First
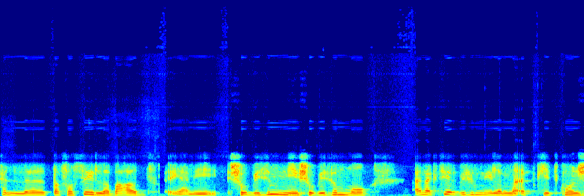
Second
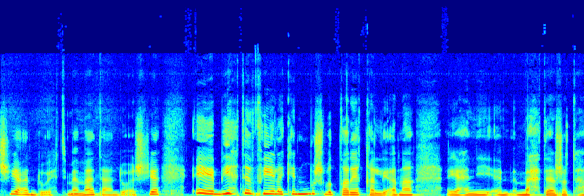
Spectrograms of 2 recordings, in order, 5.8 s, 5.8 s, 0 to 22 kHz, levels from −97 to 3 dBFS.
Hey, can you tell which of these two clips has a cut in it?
first; 1 cut; at 1.6 s

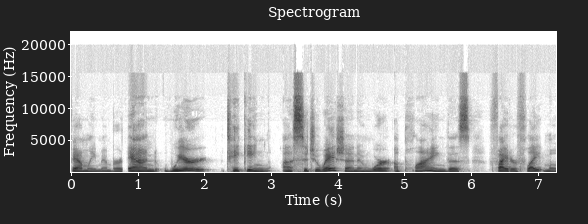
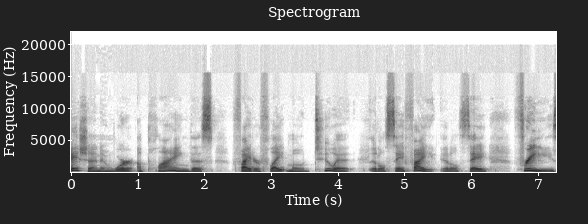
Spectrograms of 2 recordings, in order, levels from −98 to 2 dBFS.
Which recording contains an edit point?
second; 2 cuts; at 4.5 s, 5.5 s

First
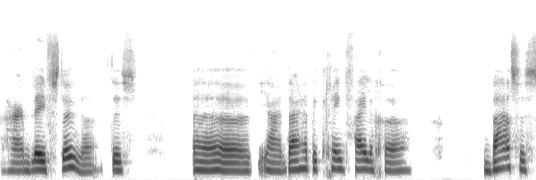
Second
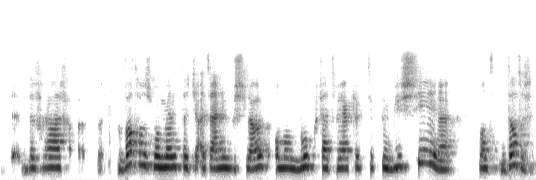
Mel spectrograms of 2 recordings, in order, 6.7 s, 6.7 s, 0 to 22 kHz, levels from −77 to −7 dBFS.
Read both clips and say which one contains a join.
first; 1 cut; at 3.1 s

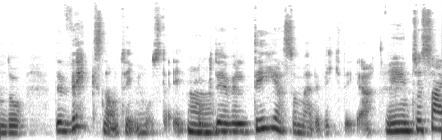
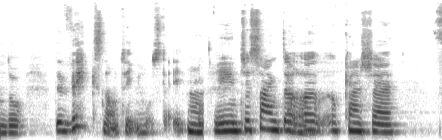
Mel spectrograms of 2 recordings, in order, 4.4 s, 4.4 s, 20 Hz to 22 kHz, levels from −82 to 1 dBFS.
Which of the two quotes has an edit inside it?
second; 1 cut; at 2.0 s

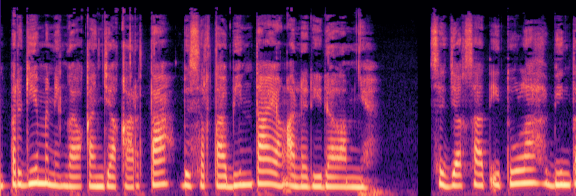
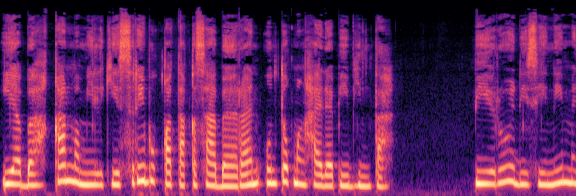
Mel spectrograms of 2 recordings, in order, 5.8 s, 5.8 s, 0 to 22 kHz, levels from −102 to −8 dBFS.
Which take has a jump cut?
second; 1 cut; at 4.6 s

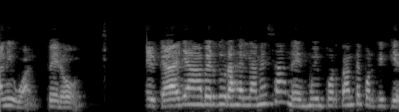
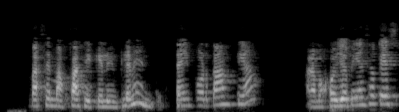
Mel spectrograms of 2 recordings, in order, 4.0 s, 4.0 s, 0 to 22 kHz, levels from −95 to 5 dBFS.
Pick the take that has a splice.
second; 1 cut; at 1.8 s

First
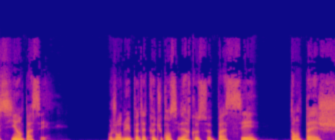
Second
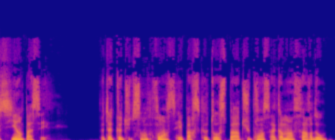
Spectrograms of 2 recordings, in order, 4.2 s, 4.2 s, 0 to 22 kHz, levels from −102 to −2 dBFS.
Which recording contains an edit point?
second; 2 cuts; at 1.1 s, 3.0 s

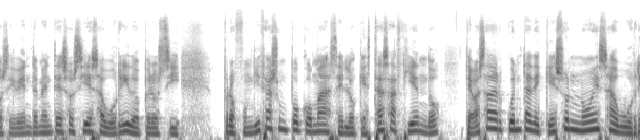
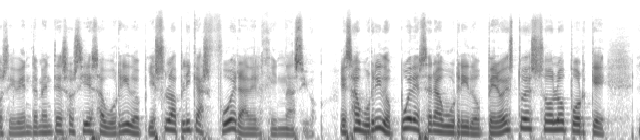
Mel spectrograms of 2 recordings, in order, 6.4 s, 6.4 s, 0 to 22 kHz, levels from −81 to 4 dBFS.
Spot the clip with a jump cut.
second; 2 cuts; at 1.4 s, 3.4 s

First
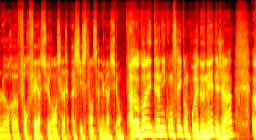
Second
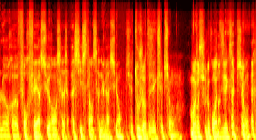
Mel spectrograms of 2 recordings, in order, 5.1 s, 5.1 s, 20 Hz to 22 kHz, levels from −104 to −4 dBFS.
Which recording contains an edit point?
second; 2 cuts; at 2.5 s, 3.9 s

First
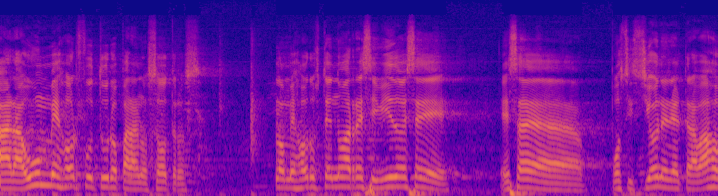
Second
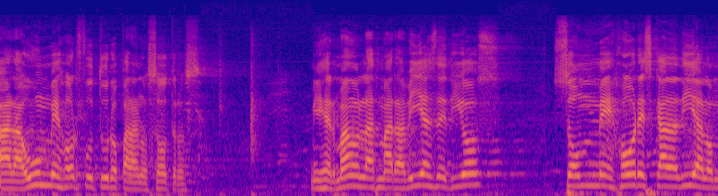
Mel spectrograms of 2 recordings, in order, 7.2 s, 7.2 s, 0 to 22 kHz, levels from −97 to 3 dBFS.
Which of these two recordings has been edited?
first; 1 cut; at 2.8 s

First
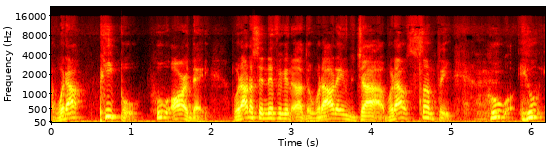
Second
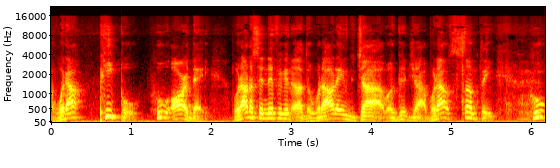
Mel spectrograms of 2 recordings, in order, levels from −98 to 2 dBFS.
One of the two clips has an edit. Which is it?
first; 1 cut; at 4.2 s

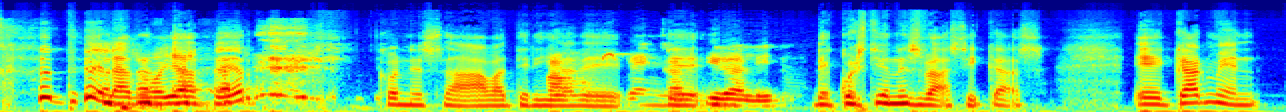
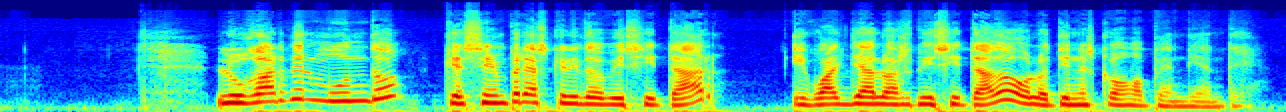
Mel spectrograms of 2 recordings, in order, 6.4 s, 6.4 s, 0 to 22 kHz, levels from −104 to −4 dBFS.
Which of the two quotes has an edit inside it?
first; 1 cut; at 1.9 s

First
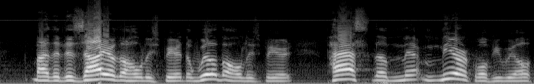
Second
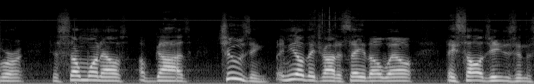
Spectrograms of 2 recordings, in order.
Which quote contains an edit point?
second; 1 cut; at 2.8 s

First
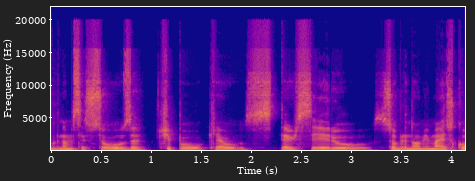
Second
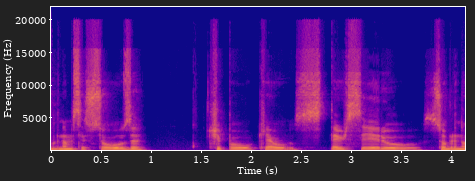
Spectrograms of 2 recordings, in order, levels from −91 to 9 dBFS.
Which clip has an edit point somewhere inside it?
first; 1 cut; at 1.0 s

